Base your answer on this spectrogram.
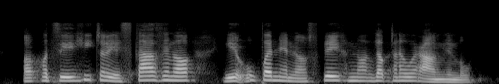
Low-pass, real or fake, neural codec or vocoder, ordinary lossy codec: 7.2 kHz; fake; codec, 16 kHz, 0.5 kbps, FreqCodec, larger model; none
